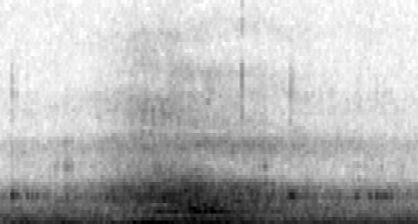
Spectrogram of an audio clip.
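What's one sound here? A truck passes by on the road.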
